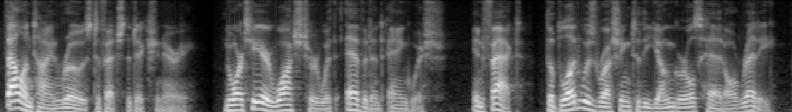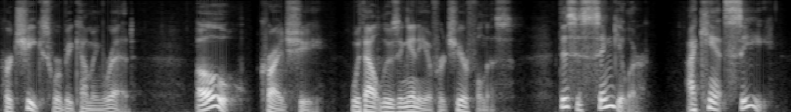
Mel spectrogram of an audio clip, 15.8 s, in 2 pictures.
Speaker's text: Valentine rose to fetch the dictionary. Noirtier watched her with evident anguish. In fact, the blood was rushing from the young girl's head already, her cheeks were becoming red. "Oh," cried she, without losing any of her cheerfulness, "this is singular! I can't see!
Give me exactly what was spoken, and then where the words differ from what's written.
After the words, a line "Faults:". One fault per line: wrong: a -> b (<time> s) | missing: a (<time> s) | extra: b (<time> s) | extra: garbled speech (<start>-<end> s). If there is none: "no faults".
Valentine rose to fetch the dictionary. Noirtier watched her with evident anguish. In fact, the blood was rushing to the young girl's head already, her cheeks were becoming red. "Oh," cried she, without losing any of her cheerfulness, "this is singular! I can't see!
Faults:
wrong: from -> to (6.3 s)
